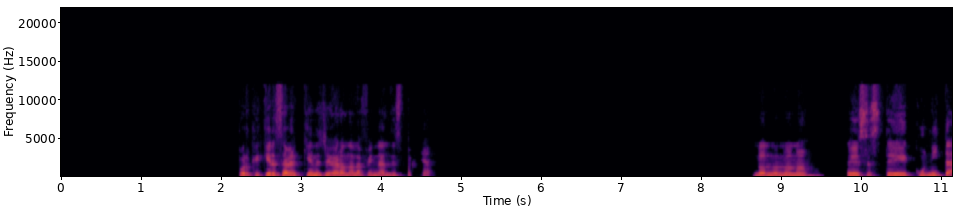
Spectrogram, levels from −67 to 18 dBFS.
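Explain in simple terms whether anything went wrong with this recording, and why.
Listening carefully, nothing in this recording stood out as having gone wrong.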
